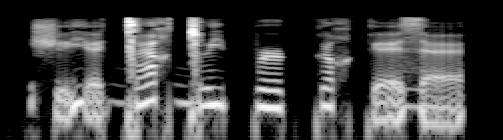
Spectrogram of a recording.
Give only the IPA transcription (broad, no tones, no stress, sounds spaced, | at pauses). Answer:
ʃ ḛ j ɛ̰ ɡ͡ǀ æ χ ɡ͡ǀ ø j pː ə˞ kː ø χ k ɛ̰ z æ̰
